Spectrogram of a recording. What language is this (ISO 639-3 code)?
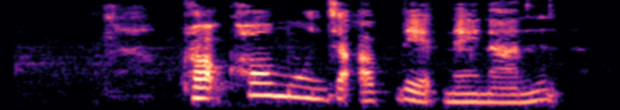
tha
